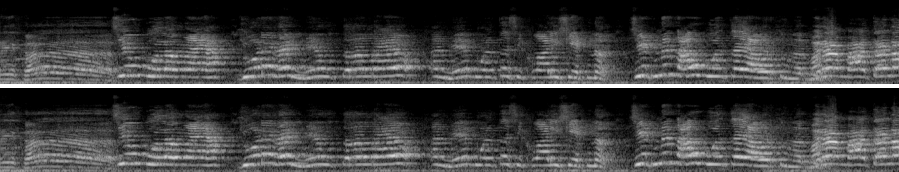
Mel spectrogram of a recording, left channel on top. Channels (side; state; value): both; normal; correlation 0.82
